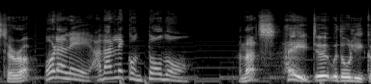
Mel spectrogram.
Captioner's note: Sombra speaking in foreign language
